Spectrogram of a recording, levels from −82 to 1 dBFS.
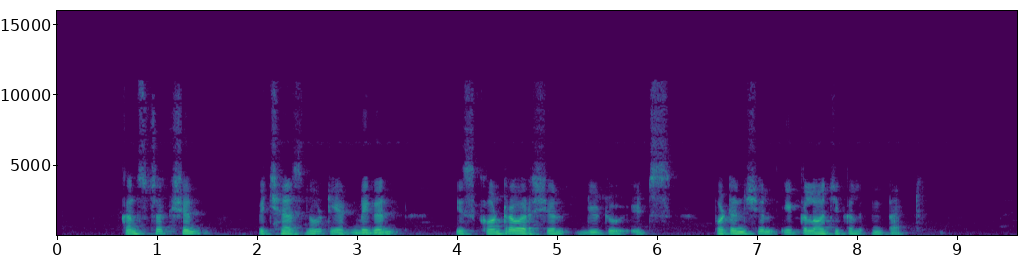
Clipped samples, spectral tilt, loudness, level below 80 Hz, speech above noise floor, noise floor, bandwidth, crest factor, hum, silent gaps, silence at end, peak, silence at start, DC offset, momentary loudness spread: under 0.1%; -8 dB/octave; -31 LUFS; -54 dBFS; 42 dB; -72 dBFS; 11.5 kHz; 20 dB; none; none; 1 s; -12 dBFS; 0.65 s; under 0.1%; 12 LU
